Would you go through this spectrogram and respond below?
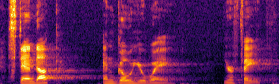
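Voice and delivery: measured, solemn scripture proclamation; Gospel reading. Acted. Priest proclaims Luke to the congregation, solemn and measured. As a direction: read the Gospel aloud to the congregation.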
